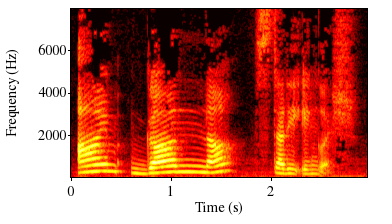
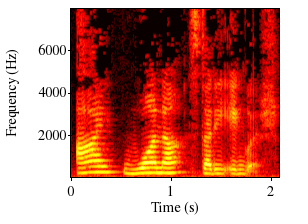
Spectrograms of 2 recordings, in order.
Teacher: That word to simply becomes a.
